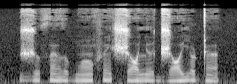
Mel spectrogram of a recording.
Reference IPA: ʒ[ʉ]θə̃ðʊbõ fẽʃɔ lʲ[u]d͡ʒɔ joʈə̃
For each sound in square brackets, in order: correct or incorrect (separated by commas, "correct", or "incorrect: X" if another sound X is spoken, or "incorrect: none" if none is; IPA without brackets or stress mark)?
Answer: incorrect: u, incorrect: o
